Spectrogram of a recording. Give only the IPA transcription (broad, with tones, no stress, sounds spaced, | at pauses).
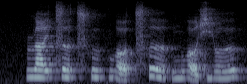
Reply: ɻ a˨˦ ɪ̯ t͡s ɤ˨˦ t͡sʰ u˨˦ k w ɔ̰˨˩ t͡sʰ ɤ˥˨ | n̪ w ɔ̰˨˩ ɕ j o˨˦ ʊ̯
